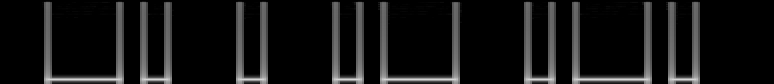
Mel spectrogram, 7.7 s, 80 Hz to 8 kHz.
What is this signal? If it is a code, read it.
Morse code, heard as a keyed tone, about 5 wpm, 250 Hz. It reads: NEAR
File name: morse / morse-training-05WPM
